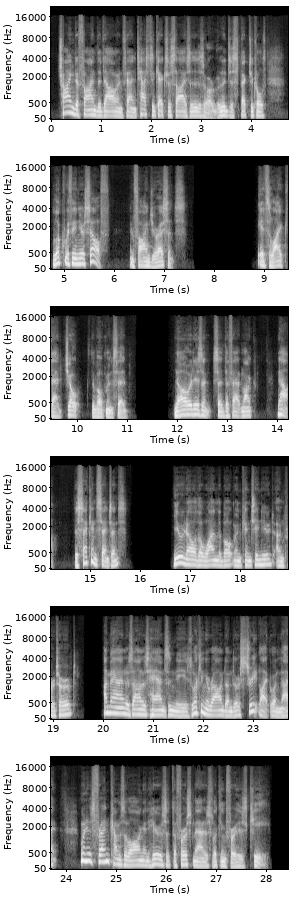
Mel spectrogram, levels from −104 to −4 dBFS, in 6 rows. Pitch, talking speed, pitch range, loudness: 125 Hz, 160 wpm, 110-150 Hz, -17 LUFS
